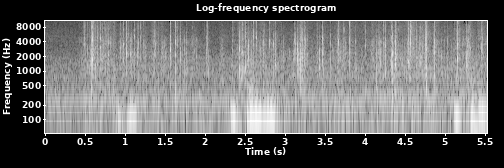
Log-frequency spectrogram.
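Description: Crinkly packaging rustling with a run of small handling clicks and taps as the speaker's accessories are unpacked, starting about half a second in.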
